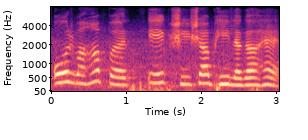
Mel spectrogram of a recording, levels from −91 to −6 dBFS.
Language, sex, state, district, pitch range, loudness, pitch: Hindi, female, Punjab, Pathankot, 255-320 Hz, -14 LUFS, 280 Hz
